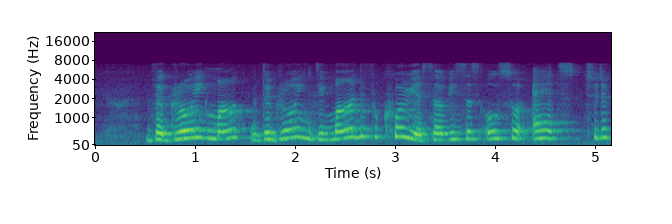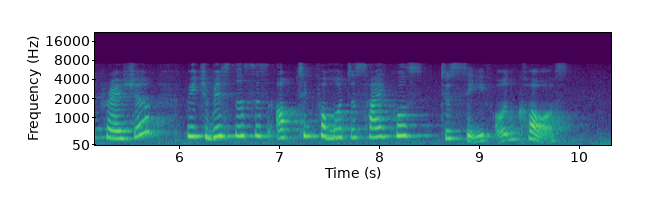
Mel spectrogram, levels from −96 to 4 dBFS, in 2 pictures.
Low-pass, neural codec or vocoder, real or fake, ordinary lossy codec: 7.2 kHz; none; real; none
